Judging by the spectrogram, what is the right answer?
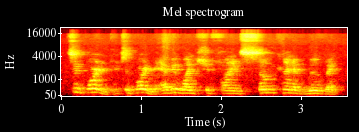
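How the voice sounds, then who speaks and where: A man's voice: sits high, lively intonation, a little fast, reverberant, recorded from a distance, slight background noise, low-quality recording. A man hosting a live stream, chatting casually and reading viewer comments aloud. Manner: chatty, warm to viewers, reads chat aloud. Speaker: livestream host.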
